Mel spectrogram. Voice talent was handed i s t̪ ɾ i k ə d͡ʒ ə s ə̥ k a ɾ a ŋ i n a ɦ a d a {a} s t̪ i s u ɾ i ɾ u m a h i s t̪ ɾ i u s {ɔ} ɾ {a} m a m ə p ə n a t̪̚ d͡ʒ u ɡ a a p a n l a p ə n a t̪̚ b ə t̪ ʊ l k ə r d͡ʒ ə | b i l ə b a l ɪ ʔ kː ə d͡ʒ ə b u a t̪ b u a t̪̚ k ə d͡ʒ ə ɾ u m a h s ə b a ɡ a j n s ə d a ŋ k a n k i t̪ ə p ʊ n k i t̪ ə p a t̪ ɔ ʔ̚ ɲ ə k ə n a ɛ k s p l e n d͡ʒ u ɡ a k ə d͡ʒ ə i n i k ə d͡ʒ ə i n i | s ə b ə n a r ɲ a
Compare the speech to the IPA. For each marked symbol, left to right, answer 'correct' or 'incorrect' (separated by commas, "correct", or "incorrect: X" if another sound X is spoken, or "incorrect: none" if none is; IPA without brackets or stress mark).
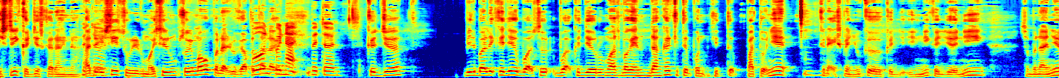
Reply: incorrect: i, incorrect: u, incorrect: i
